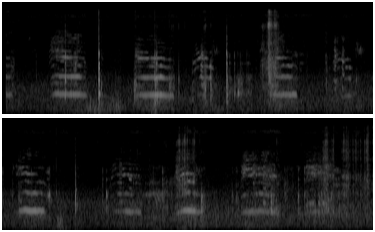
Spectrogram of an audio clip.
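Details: Hungry street cat being given a much-needed meal, meowing insistently in a rapid string of about a dozen clear, harmonic meows, some short and clipped, others drawn out, with sharp clicks and small noises between them.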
